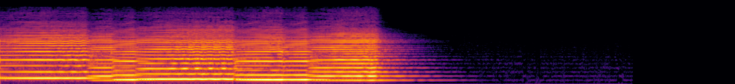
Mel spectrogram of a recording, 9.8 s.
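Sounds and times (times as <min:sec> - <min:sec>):
viola: 0:00.0 - 0:05.5.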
